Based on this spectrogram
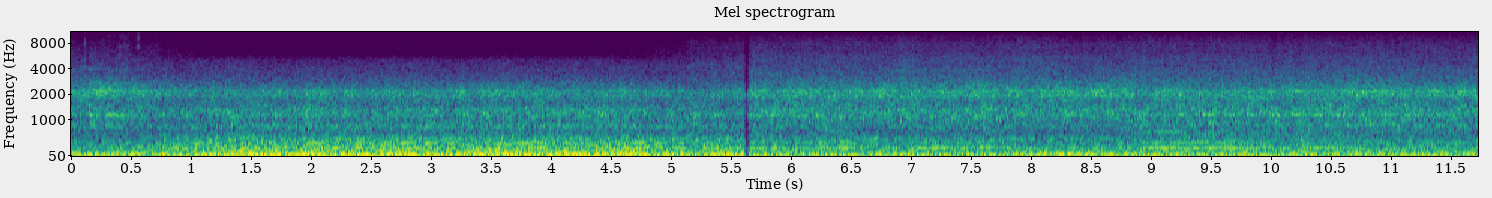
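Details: International S1654 diesel truck after an oil cooler rebuild, new starter and new radiator, warming up with the radiator cap loose to bleed air: deep, steady, even rumble with no knocks or misses; healthy idle.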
